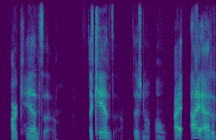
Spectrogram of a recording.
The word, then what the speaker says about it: Arkansas: Indian tribal names, but that Kansas chose to follow the standard English pronunciation marked by a hard A sound in can and vocalizing the final S, while Arkansas stuck with the original French pronunciation. It's the long French and Italian ah sound, wrote the Arkansas Historical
